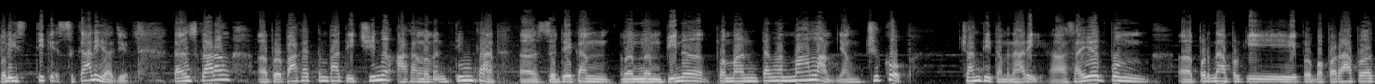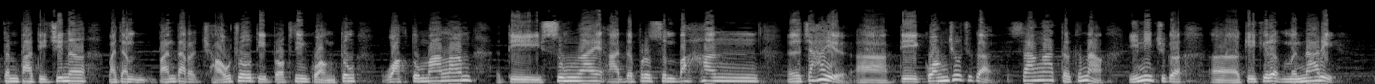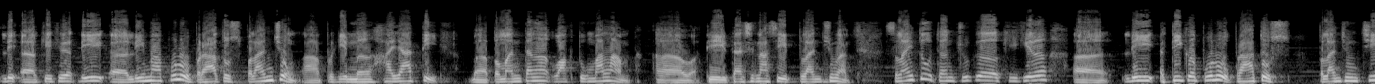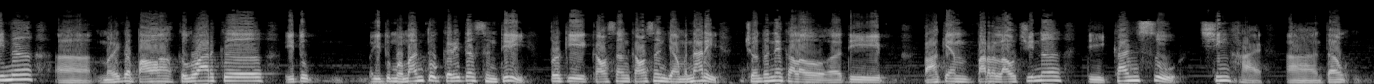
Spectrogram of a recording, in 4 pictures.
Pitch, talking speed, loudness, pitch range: 140 Hz, 110 wpm, -19 LUFS, 120-165 Hz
